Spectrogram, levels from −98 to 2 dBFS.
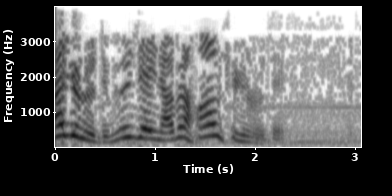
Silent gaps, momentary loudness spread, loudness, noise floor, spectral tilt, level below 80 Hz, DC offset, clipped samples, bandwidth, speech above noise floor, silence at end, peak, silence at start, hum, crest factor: none; 18 LU; -15 LUFS; -40 dBFS; -8.5 dB/octave; -54 dBFS; under 0.1%; under 0.1%; 4 kHz; 25 dB; 0.8 s; 0 dBFS; 0 s; none; 16 dB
